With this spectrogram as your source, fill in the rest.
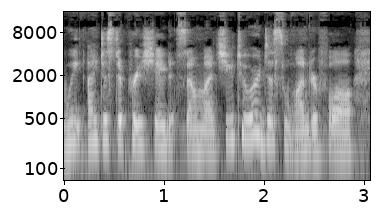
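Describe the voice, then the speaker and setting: Her somewhat breathy voice sits at a medium pitch as this woman speaks at a fairly quick pace. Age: 60s. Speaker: Disney collector YouTuber. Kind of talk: casual video talk. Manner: halting, many fillers.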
